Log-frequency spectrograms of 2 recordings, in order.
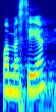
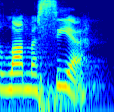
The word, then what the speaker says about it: La Masia: La Messia. Am I saying that right? La Messia. Table. La Masia? – Yeah. – The foundation of La Masia.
